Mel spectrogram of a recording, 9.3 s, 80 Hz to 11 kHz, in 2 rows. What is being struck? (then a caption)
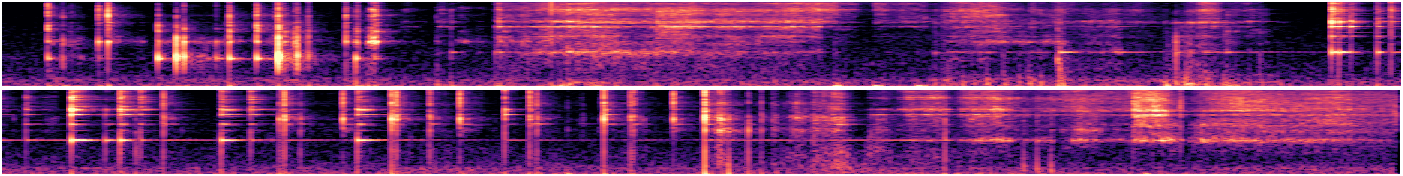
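Aluminium aerosol spray can. A medium-size, hollow aluminum aerosol can of Batiste dry shampoo, held in both hands, is tapped and scratched with long acrylic nails. Quick, bright clicking taps alternate with stretches of hissy scratching, over a faint steady metallic tone around 1.2 kHz.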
